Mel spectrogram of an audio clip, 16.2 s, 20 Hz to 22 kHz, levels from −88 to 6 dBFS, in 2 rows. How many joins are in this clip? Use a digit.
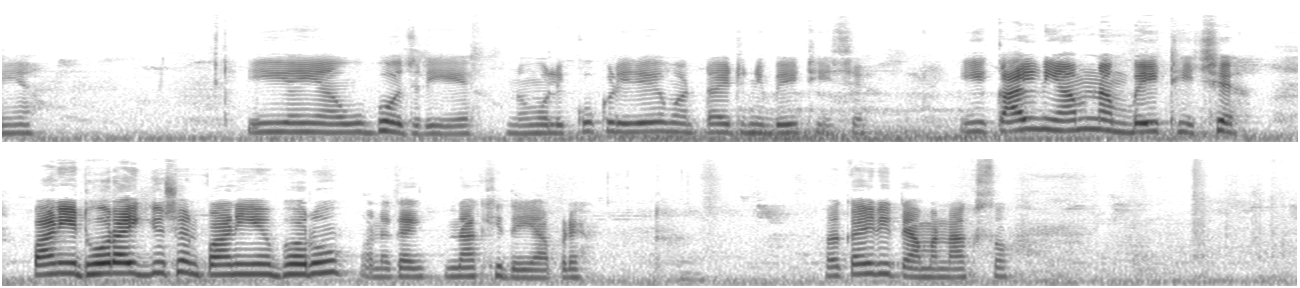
0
